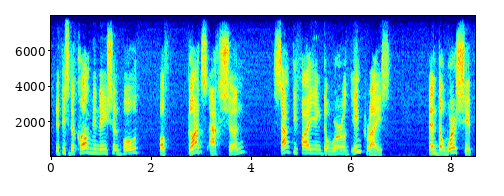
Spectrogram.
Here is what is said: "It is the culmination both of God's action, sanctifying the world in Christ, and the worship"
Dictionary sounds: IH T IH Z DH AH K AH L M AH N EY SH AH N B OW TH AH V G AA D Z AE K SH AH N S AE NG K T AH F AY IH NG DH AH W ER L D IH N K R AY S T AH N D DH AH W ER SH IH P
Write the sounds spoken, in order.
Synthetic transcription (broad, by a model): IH T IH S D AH K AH L M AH N EY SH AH N B OW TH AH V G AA D S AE K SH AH N S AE NG K T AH F AY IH NG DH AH W ER L D IH N K R AY S T AH N D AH W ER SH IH P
